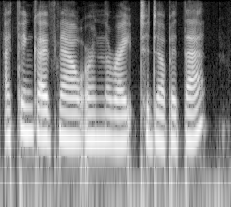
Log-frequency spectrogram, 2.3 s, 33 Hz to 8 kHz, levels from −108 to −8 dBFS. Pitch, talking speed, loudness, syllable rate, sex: 205 Hz, 285 wpm, -16 LUFS, 6.4 syllables/s, female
